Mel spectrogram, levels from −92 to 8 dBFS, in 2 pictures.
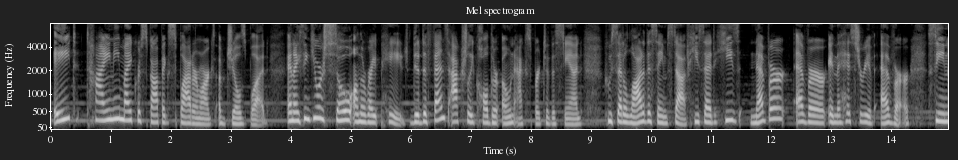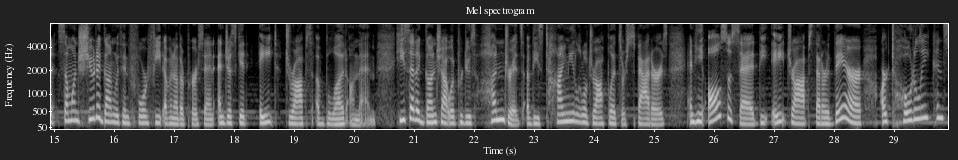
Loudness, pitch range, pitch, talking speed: -21 LUFS, 170-240 Hz, 200 Hz, 185 wpm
